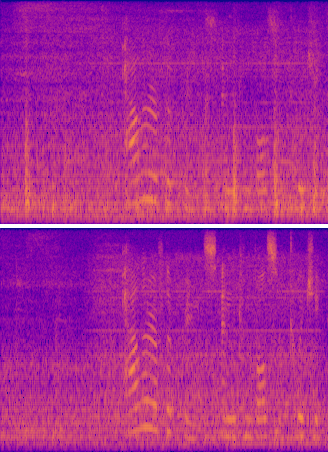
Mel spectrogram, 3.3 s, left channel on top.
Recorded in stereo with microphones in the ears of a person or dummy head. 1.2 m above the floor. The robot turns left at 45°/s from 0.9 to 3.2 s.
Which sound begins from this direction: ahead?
A woman speaking, at 1.1 s.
